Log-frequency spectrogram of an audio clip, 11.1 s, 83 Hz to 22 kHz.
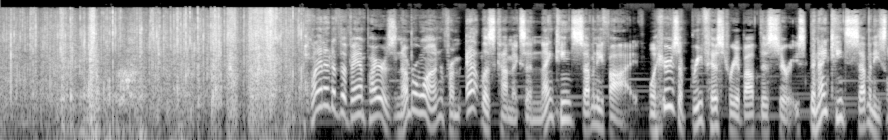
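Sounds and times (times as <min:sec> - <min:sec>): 
wrapping paper crinkling and crumpling as a comic book is unwrapped: 0:00.0 - 0:03.9
speech: 0:03.9 - 0:11.1.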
